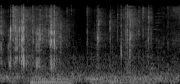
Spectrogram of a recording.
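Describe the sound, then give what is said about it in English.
Dry crinkling and crackling as the papery skin is peeled off a medium-sized sweet onion kept in the fridge, with a few brief crisp bursts and a low steady hum underneath. “But I like to just get off the skin if I can.”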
